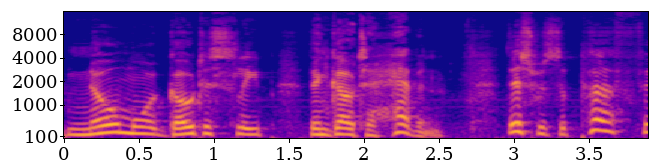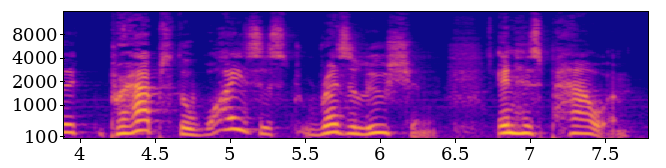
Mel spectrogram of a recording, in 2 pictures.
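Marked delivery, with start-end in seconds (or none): none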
